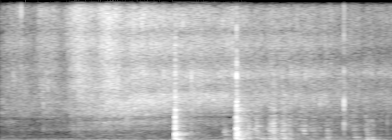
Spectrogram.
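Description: Butter sizzling in a pan being swirled before mussels go in, a steady hissing fry with a few sharp clinks and scrapes of the pan, close and unaccompanied by speech.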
